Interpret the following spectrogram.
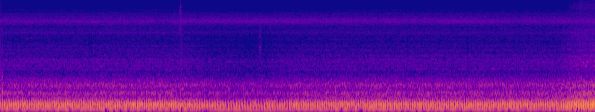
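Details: Car dash AC blower motor making a rough, fluttering low grind, caused by a small loose foreign object caught in the fan.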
